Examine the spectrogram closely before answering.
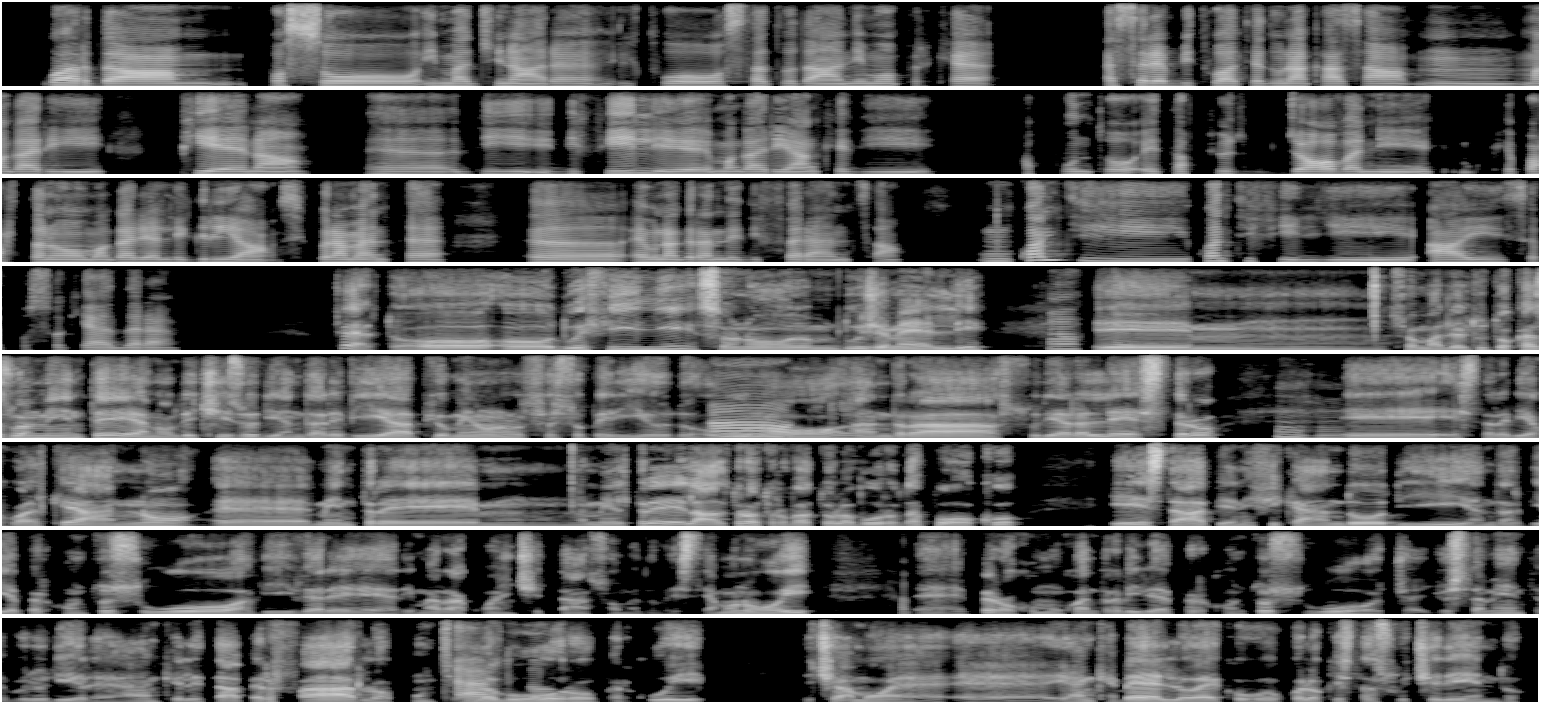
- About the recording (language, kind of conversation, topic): Italian, advice, Come ti senti quando i tuoi figli lasciano casa e ti trovi ad affrontare la sindrome del nido vuoto?
- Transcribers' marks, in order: lip smack; "mentre" said as "meltre"; tapping; "cioè" said as "ceh"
